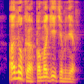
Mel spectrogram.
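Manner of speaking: ordinary delivery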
